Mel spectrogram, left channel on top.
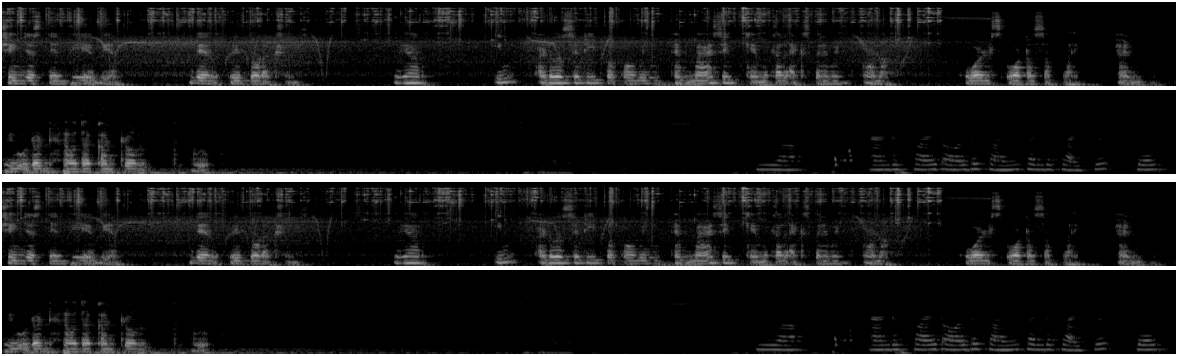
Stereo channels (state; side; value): normal; both; correlation 0.58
